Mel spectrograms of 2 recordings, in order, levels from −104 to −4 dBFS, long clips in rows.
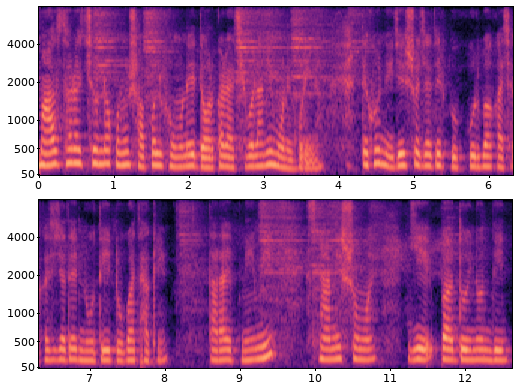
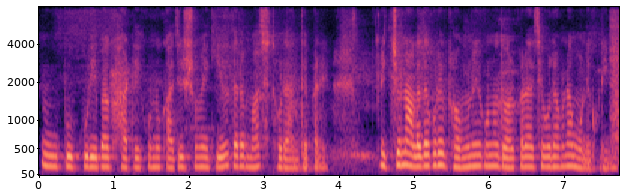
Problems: background sounds at intervals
